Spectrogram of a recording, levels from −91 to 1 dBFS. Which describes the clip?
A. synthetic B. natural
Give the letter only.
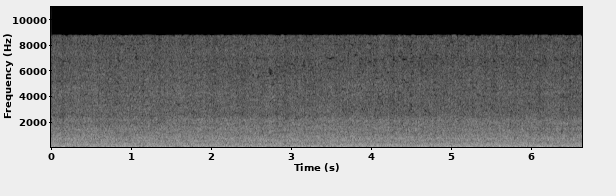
B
